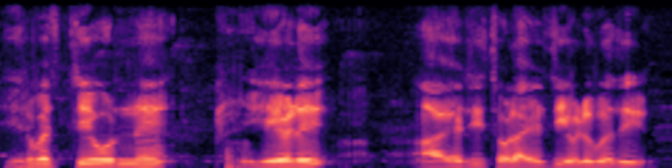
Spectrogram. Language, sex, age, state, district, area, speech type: Tamil, male, 45-60, Tamil Nadu, Coimbatore, rural, spontaneous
